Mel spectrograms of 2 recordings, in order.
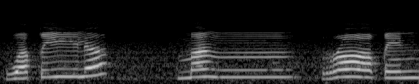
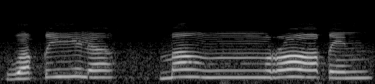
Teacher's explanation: اس میں نے میم نون زبر من نہیں بولا، میں نے نون کی آواز کو ساکن کیا ہے، یعنی نون کی آواز میں ناک میں لے کے گئی ہوں اور اس میں غنہ کیا ہے، جس سے نون کی آواز ظاہر نہیں ہو رہی لیکن سانس جاری رہے گی، ٹھیک ہے۔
